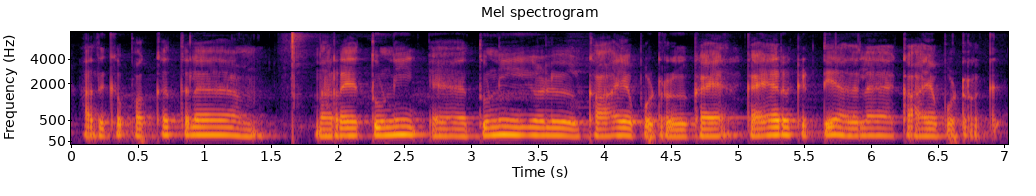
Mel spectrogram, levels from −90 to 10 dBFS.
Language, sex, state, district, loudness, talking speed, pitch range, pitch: Tamil, male, Tamil Nadu, Kanyakumari, -18 LUFS, 120 wpm, 145-165 Hz, 155 Hz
